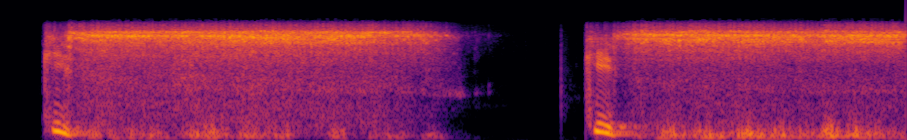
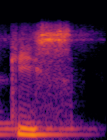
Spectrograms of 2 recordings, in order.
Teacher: No hay vibración. Como no hay vibración, vamos a decir que el pasado es kissed.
